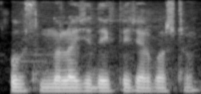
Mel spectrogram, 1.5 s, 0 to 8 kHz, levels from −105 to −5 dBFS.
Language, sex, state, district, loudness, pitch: Bengali, male, West Bengal, Paschim Medinipur, -26 LUFS, 110 Hz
